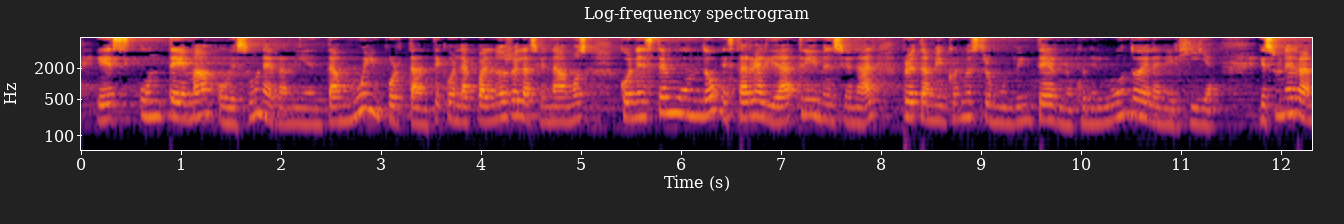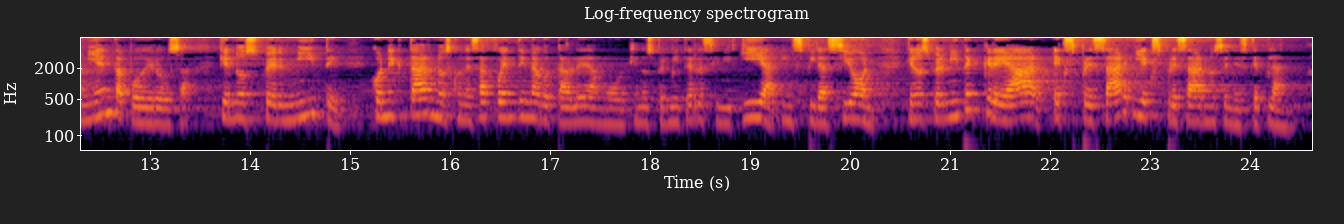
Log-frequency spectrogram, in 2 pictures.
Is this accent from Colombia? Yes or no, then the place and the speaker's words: yes; Colombia; mi país Colombia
